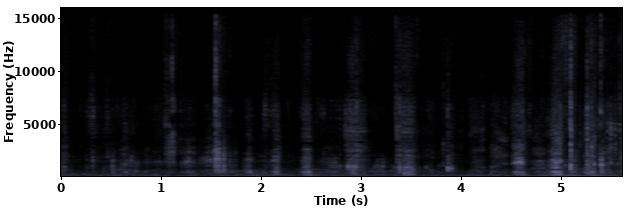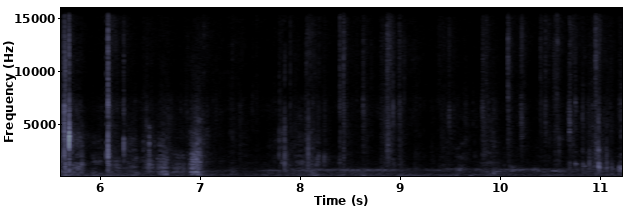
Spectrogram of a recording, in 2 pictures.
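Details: German Shepherd panting: quick breathy puffs repeated roughly twice a second for the first seven seconds, then a faint steady hum underneath softer breaths indoors.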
